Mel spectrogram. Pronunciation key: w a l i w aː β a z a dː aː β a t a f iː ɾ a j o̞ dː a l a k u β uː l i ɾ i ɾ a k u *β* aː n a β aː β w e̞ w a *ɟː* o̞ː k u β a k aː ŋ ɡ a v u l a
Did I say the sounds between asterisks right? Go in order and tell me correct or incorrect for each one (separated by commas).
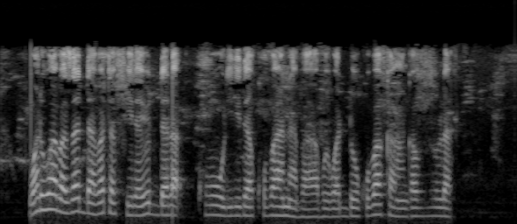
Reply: correct, incorrect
